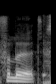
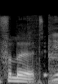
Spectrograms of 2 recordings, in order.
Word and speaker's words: Pfahlert: John Fahlert. – So it doesn't sound that complicated, except it's spelt P-F-A-H-L-E-R-T. – John Fahlert.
